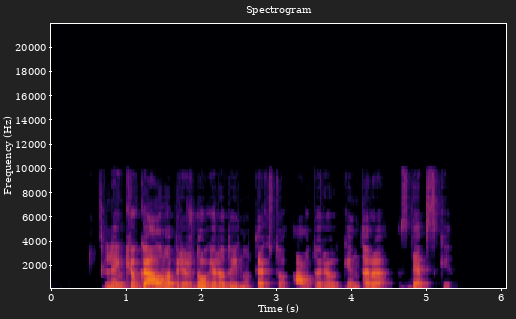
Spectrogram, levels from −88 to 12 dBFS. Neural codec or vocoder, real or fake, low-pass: none; real; 9.9 kHz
